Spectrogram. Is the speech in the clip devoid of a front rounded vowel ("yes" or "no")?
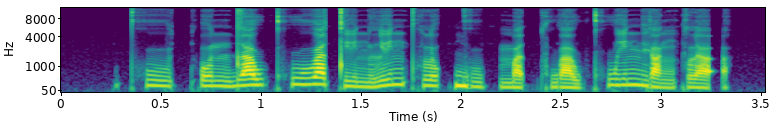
yes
